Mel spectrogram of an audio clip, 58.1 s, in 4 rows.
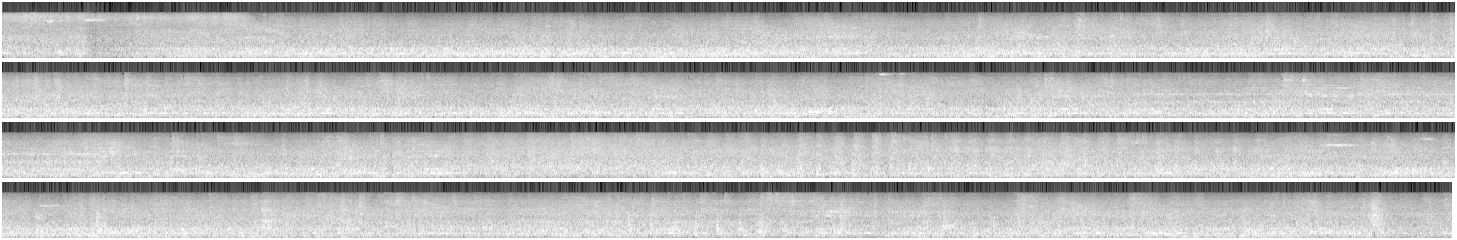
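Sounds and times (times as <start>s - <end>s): steel wheels rumbling on rails: 0.0s - 58.0s
high wheel squeaks: 0.4s - 1.2s, 42.2s - 44.3s.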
